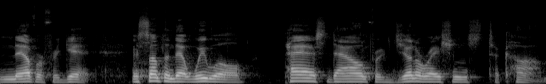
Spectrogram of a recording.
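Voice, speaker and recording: A man with an American accent, medium pitch and moderate pace, in a plain, everyday voice. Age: 60s. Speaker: motivational speaker. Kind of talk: motivational talk.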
